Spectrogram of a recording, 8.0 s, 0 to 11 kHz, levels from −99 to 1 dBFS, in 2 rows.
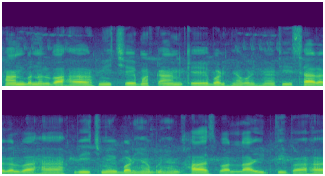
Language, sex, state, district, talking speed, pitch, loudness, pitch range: Hindi, male, Uttar Pradesh, Varanasi, 135 wpm, 100 Hz, -20 LUFS, 100-105 Hz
